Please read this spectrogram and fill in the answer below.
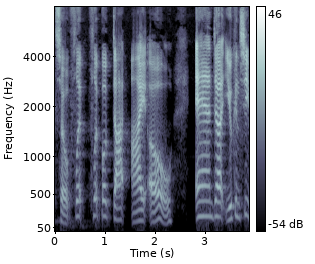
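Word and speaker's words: Flpbk: and that website uh here is essentially it's pronounced flipbook you not spelled uh that way I mean the idea is that it's a flip book but it's F LPB k.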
